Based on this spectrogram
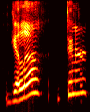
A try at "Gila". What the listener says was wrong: It's Gila. It's Gila. No, it's actually Gila. The G is silent.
